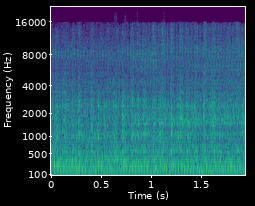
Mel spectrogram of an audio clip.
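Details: Suzuki GP100 two-stroke on a test rig, second test after float adjustment, engine hot; warm idle with rapid hollow rattling tick on every stroke; piston slap as hot clearances grew, rebore and new piston planned.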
